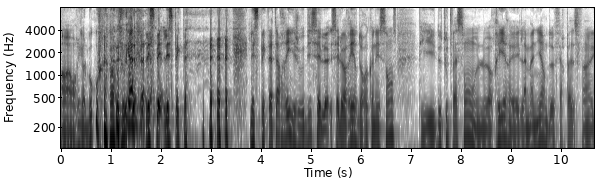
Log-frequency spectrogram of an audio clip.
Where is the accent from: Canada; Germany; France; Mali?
Germany; moi qui n'ai pas vécu, j'ai grandi en Allemagne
